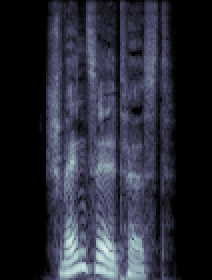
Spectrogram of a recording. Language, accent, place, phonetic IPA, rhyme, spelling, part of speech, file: German, Germany, Berlin, [ˈʃvɛnt͡sl̩təst], -ɛnt͡sl̩təst, schwänzeltest, verb, De-schwänzeltest.ogg
- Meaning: inflection of schwänzeln: 1. second-person singular preterite 2. second-person singular subjunctive II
